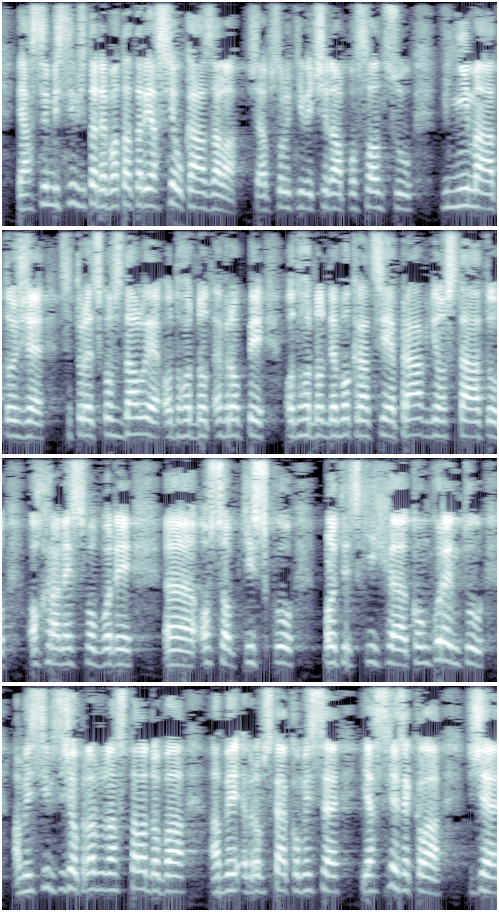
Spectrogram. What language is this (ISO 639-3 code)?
ces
